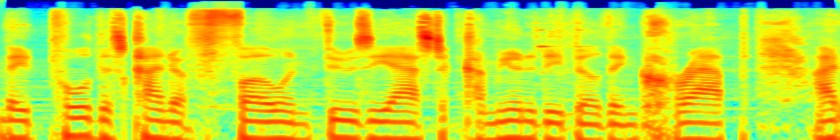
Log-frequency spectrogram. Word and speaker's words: faux: It's pronounced Fox.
